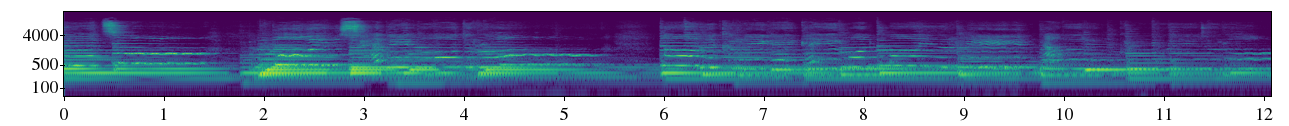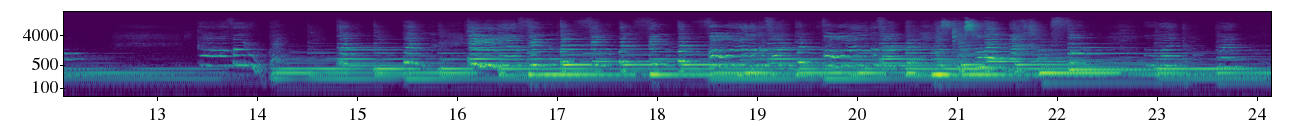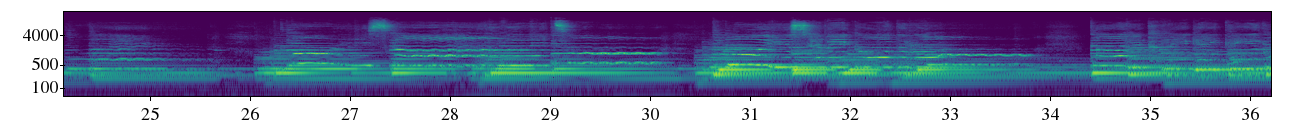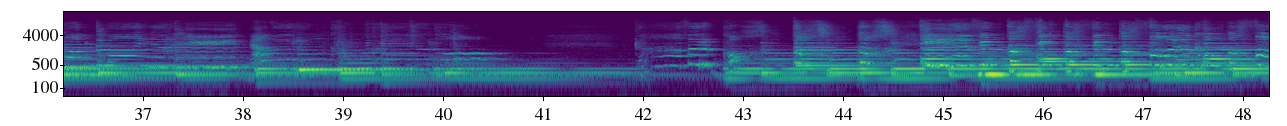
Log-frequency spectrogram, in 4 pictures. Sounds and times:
Music: 0:00.0 - 0:48.2.

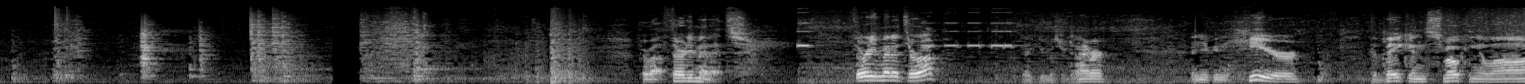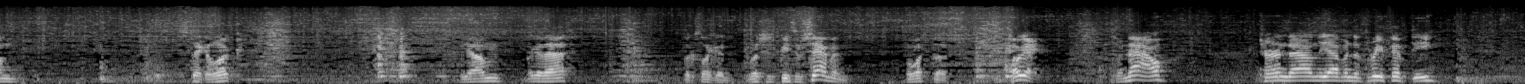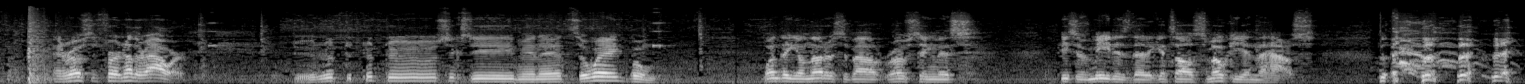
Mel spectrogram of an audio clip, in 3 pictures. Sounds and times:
Speech: 0:06.4 - 0:07.6, 0:08.6 - 0:09.4, 0:10.2 - 0:11.1, 0:11.9 - 0:13.0, 0:13.7 - 0:15.4, 0:17.1 - 0:17.6, 0:19.8 - 0:21.0, 0:22.1 - 0:25.7, 0:26.3 - 0:27.0, 0:27.8 - 0:29.6, 0:31.0 - 0:32.4, 0:33.4 - 0:37.1, 0:38.1 - 0:40.3, 0:41.1 - 0:43.7.

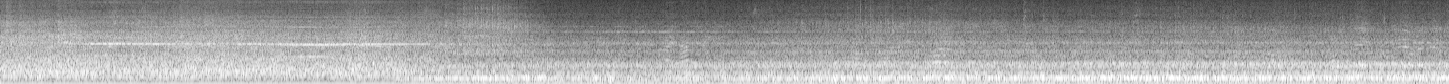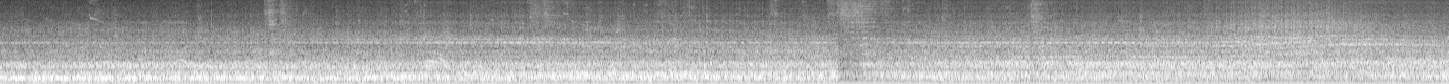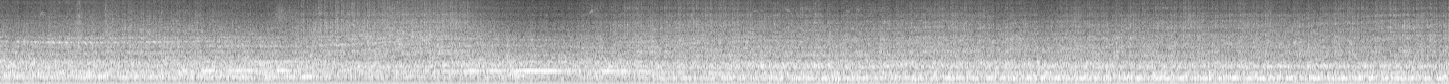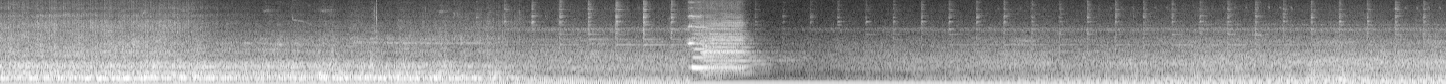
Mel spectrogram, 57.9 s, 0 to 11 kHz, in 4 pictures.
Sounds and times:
Railroad car, train wagon: 0:00.0 - 0:57.9
Train: 0:00.0 - 0:57.9.

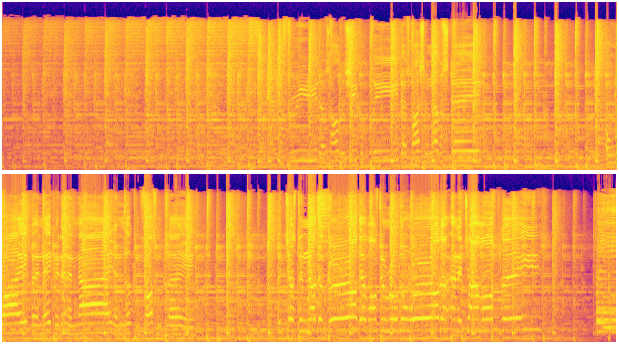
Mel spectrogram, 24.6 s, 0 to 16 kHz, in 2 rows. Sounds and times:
Music: 0:00.0 - 0:24.5.

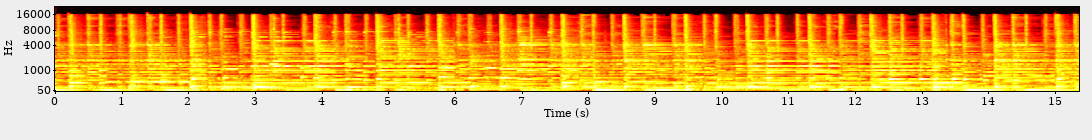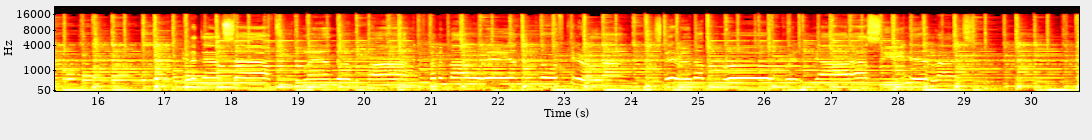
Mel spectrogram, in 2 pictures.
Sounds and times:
Music: 0:00.0 - 0:30.7.

